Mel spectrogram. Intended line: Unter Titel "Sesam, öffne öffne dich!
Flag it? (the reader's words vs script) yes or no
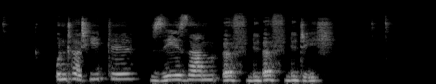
no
